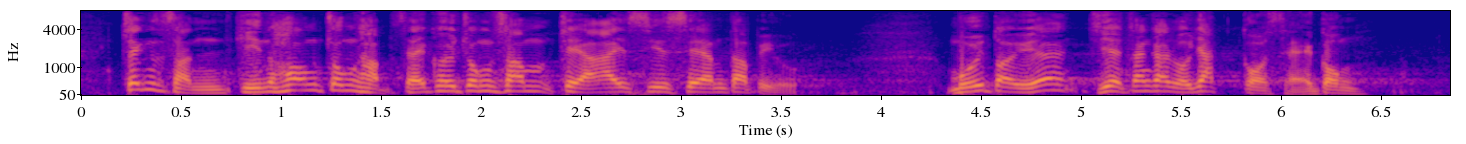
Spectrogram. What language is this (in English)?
Cantonese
